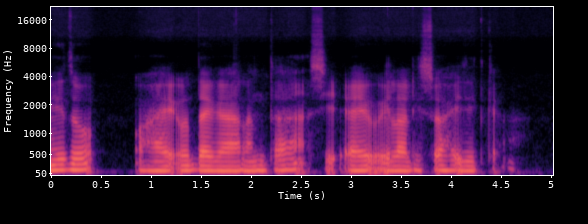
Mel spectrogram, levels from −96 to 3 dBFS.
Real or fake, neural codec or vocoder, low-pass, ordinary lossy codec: real; none; none; none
